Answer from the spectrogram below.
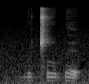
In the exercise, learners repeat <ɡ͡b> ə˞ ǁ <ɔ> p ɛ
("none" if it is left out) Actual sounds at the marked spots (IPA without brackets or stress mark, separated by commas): b, ɤ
